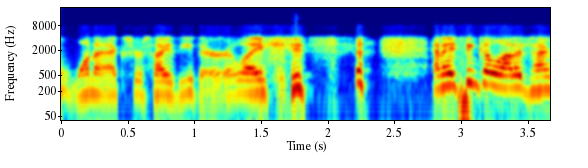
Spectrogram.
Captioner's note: chuckles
